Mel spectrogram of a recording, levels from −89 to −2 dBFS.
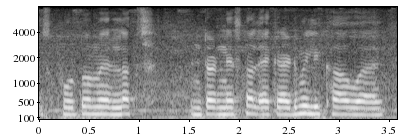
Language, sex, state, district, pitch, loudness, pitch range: Hindi, male, Gujarat, Valsad, 180 Hz, -13 LUFS, 175-190 Hz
